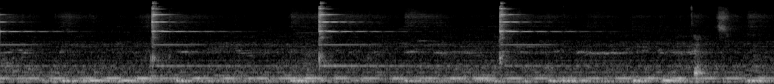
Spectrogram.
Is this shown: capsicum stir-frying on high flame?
no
